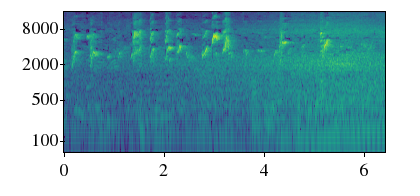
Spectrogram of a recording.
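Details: Cilacap Javan myna delivering a burst of quick, high chirps and twangy whistled notes for about three seconds, then fading to scattered calls over rising background noise and low hum.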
